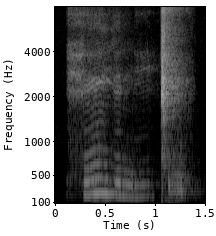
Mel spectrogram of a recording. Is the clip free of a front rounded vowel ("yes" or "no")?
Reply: yes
